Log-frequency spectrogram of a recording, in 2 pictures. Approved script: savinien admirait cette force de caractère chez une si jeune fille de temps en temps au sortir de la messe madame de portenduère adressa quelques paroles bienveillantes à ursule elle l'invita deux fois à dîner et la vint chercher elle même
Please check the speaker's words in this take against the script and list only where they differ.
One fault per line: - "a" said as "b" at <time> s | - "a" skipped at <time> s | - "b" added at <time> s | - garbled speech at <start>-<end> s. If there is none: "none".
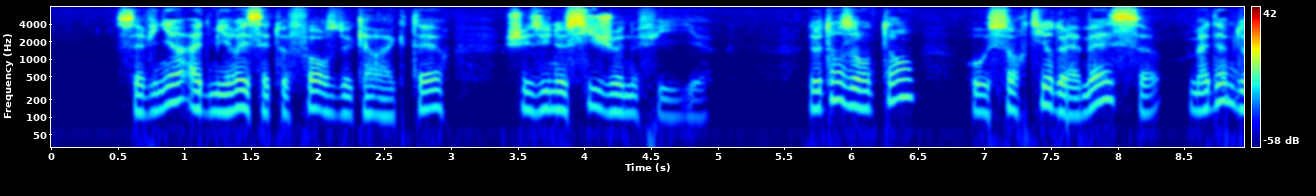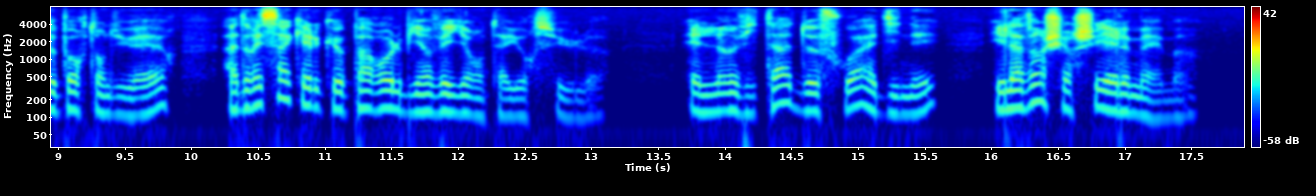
none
